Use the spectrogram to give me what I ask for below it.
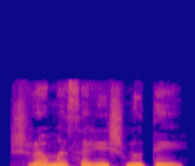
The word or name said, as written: ಶ್ರಮಸಹಿಷ್ಣುತೆ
